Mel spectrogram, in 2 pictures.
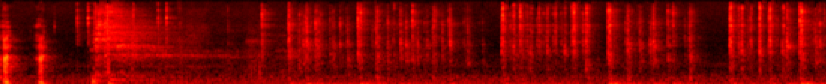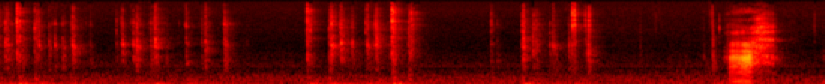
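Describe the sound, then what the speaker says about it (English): A message typed out on a computer keyboard: rapid, close clatter of keystrokes in uneven bursts and pauses, with a few louder clicks near the end. "Typed out a whole message to the players just there"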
